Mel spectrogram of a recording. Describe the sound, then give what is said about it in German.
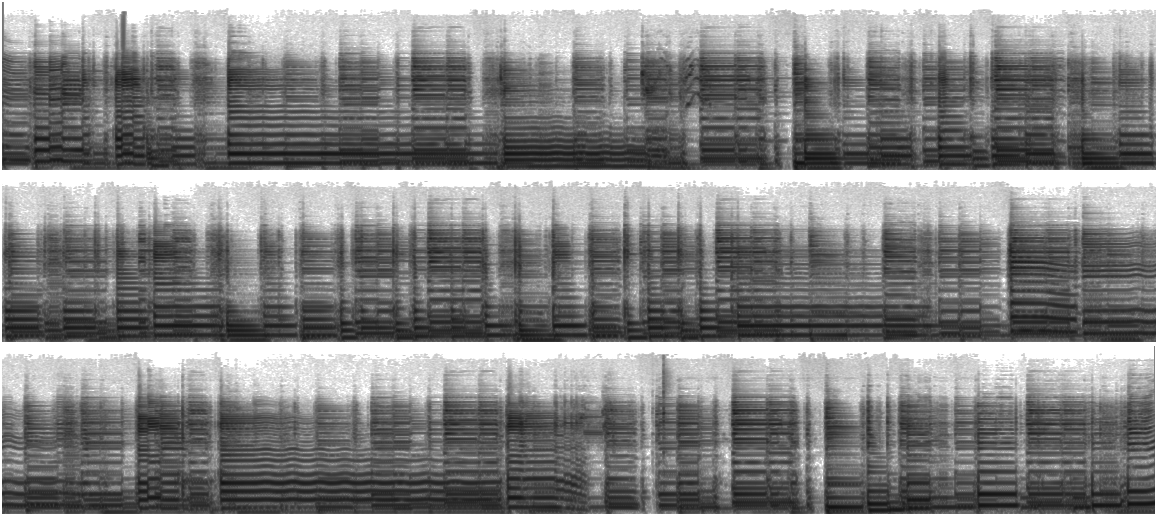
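Electric guitar played through an always-on effects pedal gives a distorted, saturated tone. Chords and melodic lines run continuously and loudly for the whole length, with no talk. “Das ist aber eher so ein Ever-On-Pedal, was man eigentlich mal eingeschaltet lassen möchte für den Sound.”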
